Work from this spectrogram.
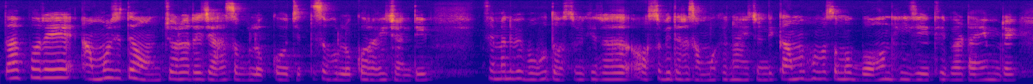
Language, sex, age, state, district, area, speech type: Odia, female, 30-45, Odisha, Bhadrak, rural, spontaneous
